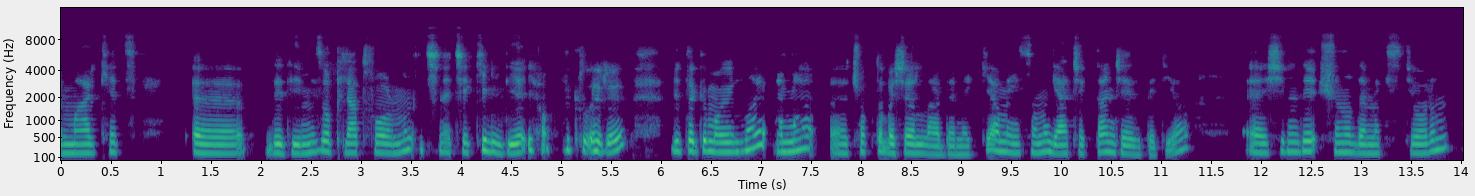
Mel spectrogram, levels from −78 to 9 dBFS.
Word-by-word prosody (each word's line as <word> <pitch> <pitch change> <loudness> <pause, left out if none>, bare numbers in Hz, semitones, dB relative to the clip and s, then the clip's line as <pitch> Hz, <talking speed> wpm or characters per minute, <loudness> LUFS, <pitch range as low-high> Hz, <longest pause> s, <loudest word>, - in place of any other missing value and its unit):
market, 170 +2 -1 0.6
eee, 170 -1 +3 0.2
dediğimiz 175 +3 +1
o 200 - +3
platformun 180 +3 0
içine 220 - -1
çekil 190 -2 +2
diye 170 +1 +5 0.2
yaptıkları 215 - +1 0.5
birtakım 205 0 +3
oyunlar. 195 +11 +3
Ama, 205 +6 +1 0.2
eee, 170 - -2
çok 190 -1 -5
da - - +1
başarılılar 170 -3 +2
demek 150 -1 -6
ki. - - +2
Ama 200 -3 +2
insanı 180 +2 -2
gerçekten 165 +3 0
cezbediyor. 160 - -4 0.6
Eee, 180 -1 +1
şimdi 195 +3 0
şunu 190 -2 -2
demek 165 -1 -1
istiyorum. 205 +10 -2
180 Hz, 115 wpm, -25 LUFS, 170-200 Hz, 0.6 s, diye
